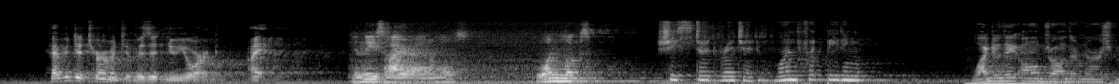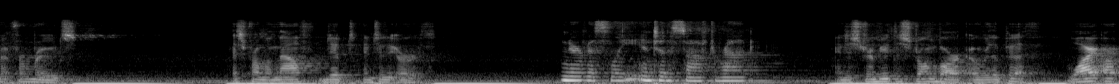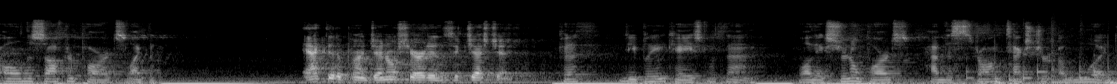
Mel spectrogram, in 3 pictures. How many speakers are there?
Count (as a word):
four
